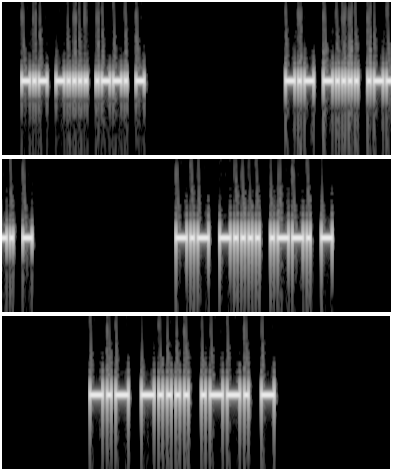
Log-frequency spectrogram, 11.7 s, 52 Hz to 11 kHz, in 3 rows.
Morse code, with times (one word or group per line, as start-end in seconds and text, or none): 0.2-1.4 K6PT
2.9-4.2 K6PT
5.6-7.2 K6PT
8.7-10.5 K6PT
